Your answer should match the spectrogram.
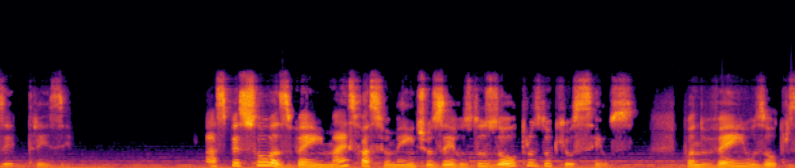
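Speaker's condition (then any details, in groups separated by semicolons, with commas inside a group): No condition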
